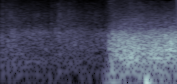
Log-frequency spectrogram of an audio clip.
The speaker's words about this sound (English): And you can give him a round of applause.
